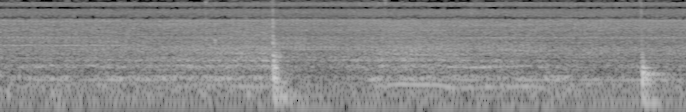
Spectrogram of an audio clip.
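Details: Steady idle hum broken by two sharp single clunks about three and a half seconds apart, each followed by a short rattle; source of the clunk still unknown.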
